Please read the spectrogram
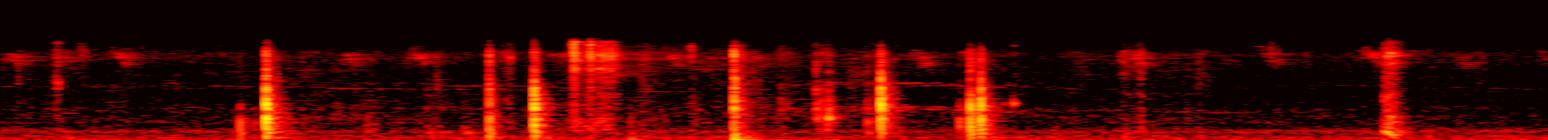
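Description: A string of small sharp clicks and taps, about nine, bunched in the middle: small plastic model-kit parts and a glass bottle of plastic cement being handled on a desktop, the bottle's cap being taken off.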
